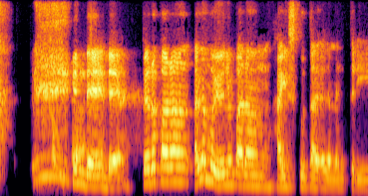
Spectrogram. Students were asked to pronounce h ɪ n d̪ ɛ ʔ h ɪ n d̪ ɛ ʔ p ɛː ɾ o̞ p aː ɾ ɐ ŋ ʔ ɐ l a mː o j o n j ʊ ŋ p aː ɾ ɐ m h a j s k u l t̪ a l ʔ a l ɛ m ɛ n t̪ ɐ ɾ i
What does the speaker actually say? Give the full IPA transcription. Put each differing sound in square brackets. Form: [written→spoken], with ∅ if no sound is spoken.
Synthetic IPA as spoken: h ɪ n d̪ ɛ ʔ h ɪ n d̪ ɛ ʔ p ɛː ɾ o̞ p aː ɾ ɐ ŋ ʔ ɐ l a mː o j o n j ʊ ŋ p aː ɾ ɐ [m→ŋ] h a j s k u l t̪ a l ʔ [a→ɛ] l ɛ m ɛ n t̪ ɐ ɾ i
